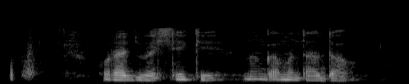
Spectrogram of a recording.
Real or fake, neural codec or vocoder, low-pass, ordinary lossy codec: real; none; 5.4 kHz; AAC, 24 kbps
